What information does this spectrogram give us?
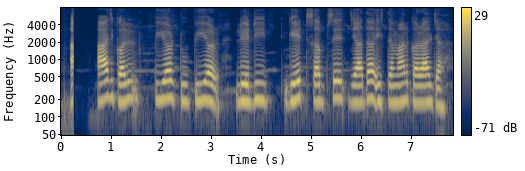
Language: Magahi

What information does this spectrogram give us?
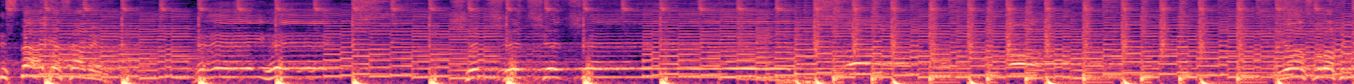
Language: Arabic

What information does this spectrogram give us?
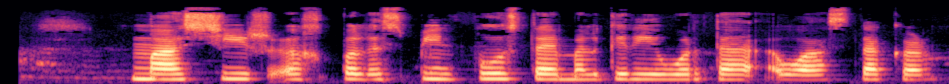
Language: Pashto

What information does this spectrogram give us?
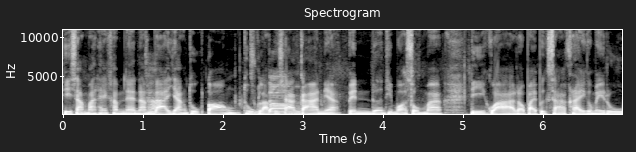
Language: Thai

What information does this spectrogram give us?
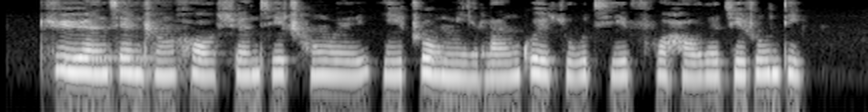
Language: Chinese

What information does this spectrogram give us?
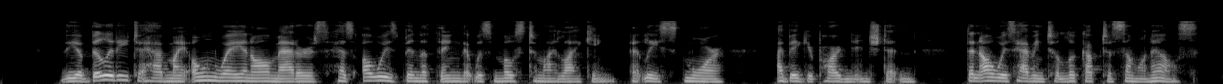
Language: English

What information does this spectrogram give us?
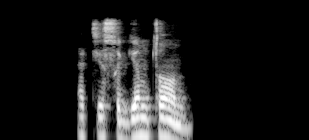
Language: Kabyle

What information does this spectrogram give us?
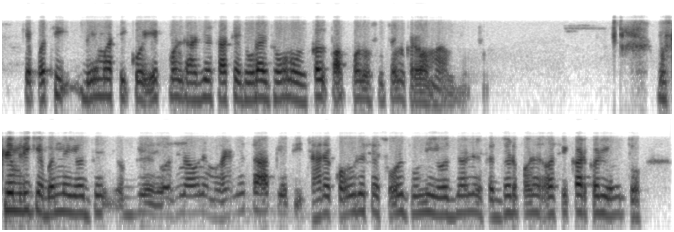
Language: Gujarati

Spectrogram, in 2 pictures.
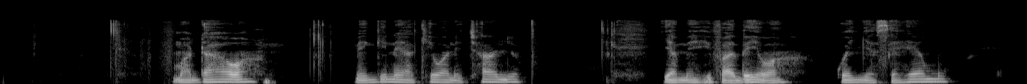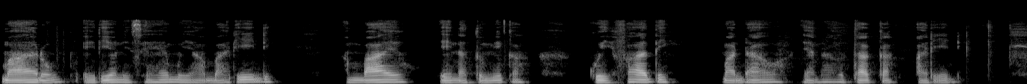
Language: Swahili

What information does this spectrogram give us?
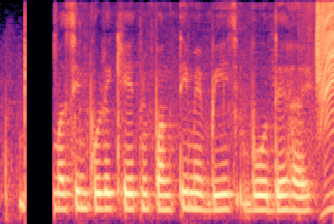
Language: Magahi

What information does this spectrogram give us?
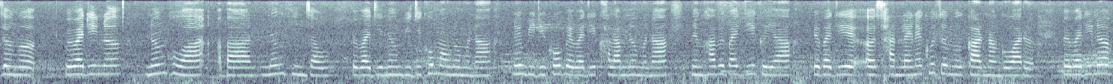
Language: Bodo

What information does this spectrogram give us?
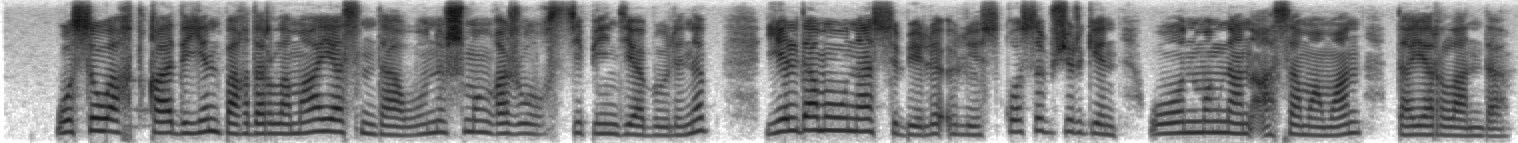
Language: Kazakh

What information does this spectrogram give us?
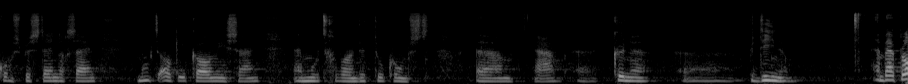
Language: Dutch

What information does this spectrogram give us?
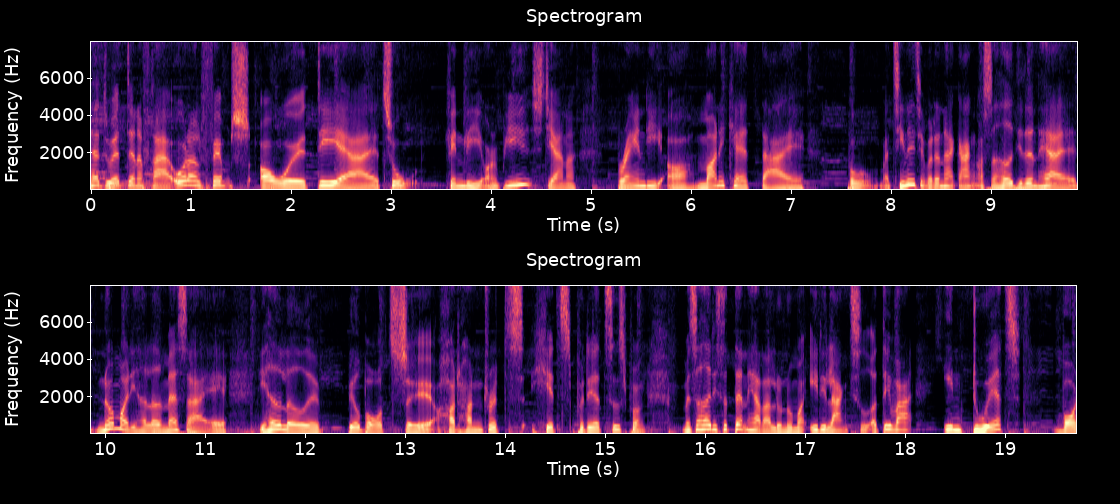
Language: Danish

